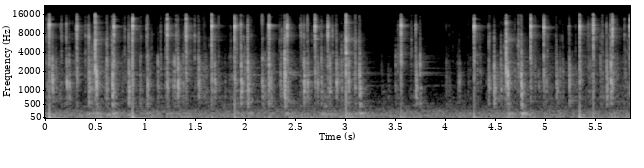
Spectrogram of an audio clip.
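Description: A pink plastic mechanical keyboard with round backlit keycaps and a hollow body, resting on a wooden surface, is typed on with long painted nails and fingertips. It gives a steady run of about 36 sharp, bright clicks and clacks, with a short pause partway through before the typing resumes. Each keystroke stops almost instantly with a hollow plastic tone.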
